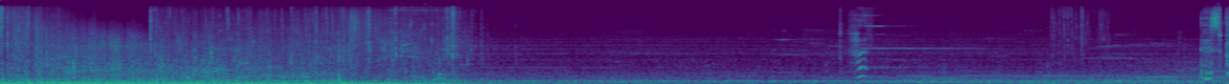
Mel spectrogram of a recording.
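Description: Confringo spell explosion in the video game Hogwarts Legacy: a loud, dense blast that fills the first few seconds, then fades into quieter ambience with a couple of sharp sparkling hits later.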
